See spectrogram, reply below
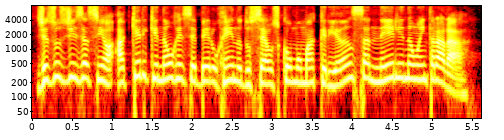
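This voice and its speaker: A man's voice: high-pitched, brisk, no echo, studio quality. A man with a Brazilian accent from the São Paulo interior, giving a spiritist lecture and calling the audience brothers, with many rhetorical questions. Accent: Brazilian Portuguese, São Paulo interior. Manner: lively preaching, addresses audience as brothers, asks rhetorical questions. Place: spiritist center hall.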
